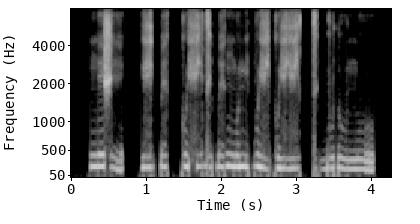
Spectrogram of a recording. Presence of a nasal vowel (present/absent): absent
